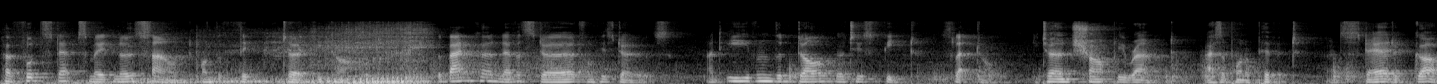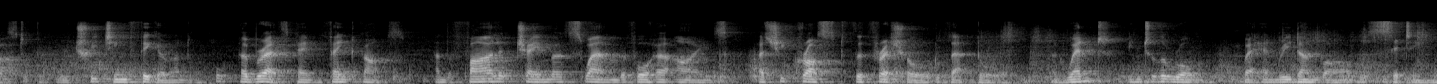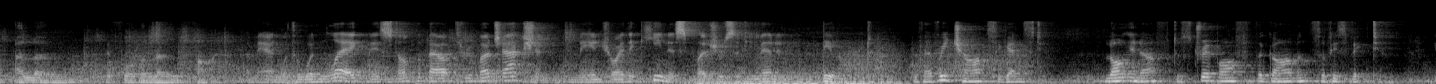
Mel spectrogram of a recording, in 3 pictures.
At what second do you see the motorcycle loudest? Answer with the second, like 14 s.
4 s.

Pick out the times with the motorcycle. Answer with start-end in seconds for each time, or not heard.
0.0-4.3, 35.5-37.9.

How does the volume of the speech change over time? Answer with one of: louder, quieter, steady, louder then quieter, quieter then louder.
steady.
